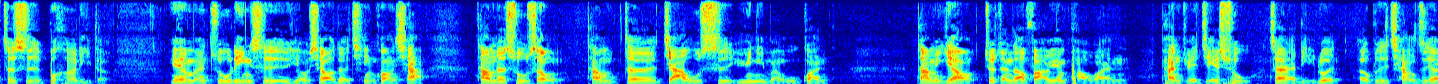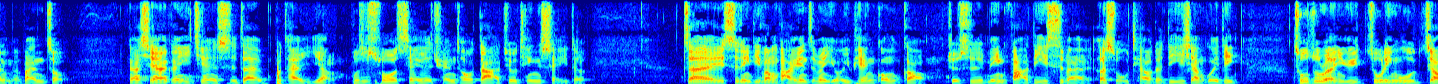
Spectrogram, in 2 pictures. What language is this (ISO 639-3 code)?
zho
